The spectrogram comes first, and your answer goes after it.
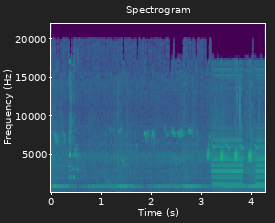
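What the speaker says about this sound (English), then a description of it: "The speeder's alarm begins to ring out." In the Star Wars KOTOR video game, a speeder's alarm rings out as a sustained electronic tone with a pulsing warble over a low ambient drone, and brighter beeping layers join near the end.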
